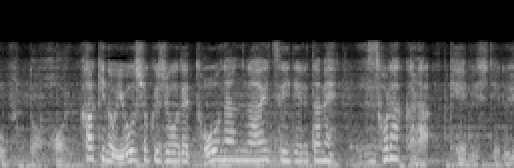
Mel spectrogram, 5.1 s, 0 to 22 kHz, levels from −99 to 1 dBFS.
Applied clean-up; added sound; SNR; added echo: none; Bowed string instrument; 13 dB; reverberation time 0.2 s.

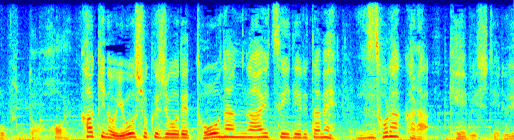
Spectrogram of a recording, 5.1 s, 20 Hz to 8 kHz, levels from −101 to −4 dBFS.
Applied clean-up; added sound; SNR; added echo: none; none; none; none.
